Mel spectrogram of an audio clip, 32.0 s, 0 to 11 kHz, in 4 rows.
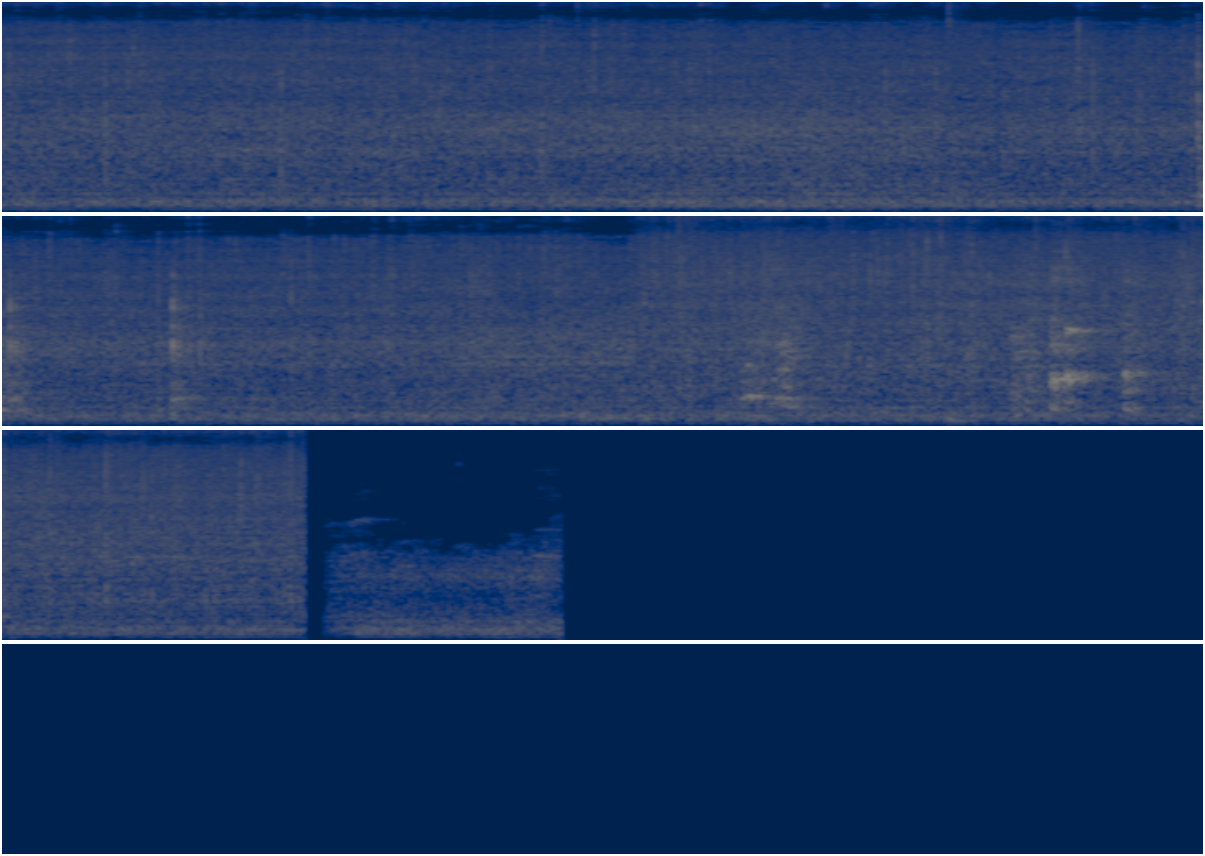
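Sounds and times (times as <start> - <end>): food sizzling in hot oil: 0.0 - 18.1.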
